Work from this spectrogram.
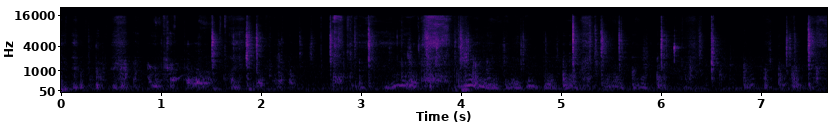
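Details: Sixteen-year-old female pug Rabi, blind and deaf, eating tuna indoors: loud breathy snorts and panting puffs mixed with quick wet chewing and licking clicks.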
